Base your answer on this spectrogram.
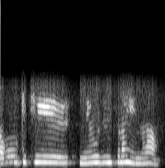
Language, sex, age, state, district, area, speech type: Odia, female, 18-30, Odisha, Kandhamal, rural, conversation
